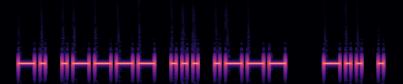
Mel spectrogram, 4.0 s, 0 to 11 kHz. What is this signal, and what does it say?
Morse code, heard as a keyed tone, about 22 wpm, 700 Hz. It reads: N1SJ DE
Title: USA Callsign DE Callsign - 4 Characters - 22wpm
